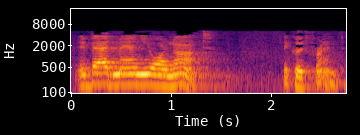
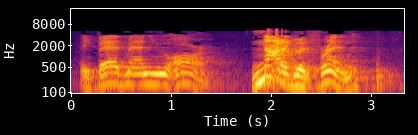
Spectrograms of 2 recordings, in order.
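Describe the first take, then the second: First: The pause comes after the word 'not'. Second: The pause comes before the word 'not'. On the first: The person is not bad and is a good friend. The speaker calls it right. "Let's put it right over here" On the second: The person is bad and is not a friend. The speaker calls it wrong. "Does anyone know where the comma belongs in this sentence?"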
